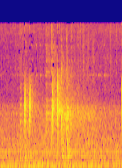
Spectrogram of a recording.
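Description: Balls clack together and knock against a cushion.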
